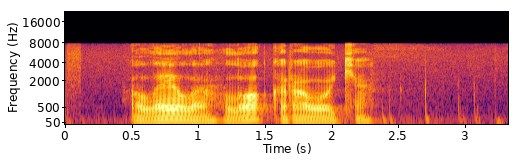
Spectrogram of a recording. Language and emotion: Russian, neutral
